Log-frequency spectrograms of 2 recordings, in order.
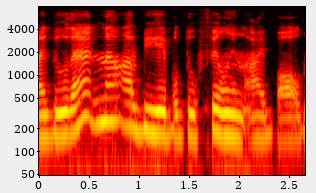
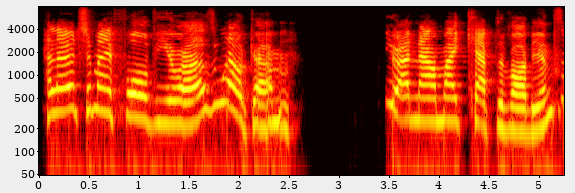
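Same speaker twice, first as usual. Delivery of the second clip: loud, raised villain greeting ending in a cackle; mock villain; 6 semitones higher, 6 dB louder than usual. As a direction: gloat like a hammy villain over captives. Playing villain to viewers, evil laugh.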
